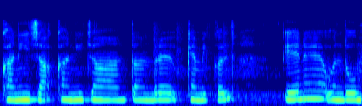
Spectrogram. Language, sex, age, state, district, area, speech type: Kannada, female, 18-30, Karnataka, Tumkur, urban, spontaneous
